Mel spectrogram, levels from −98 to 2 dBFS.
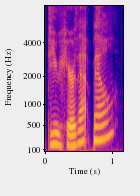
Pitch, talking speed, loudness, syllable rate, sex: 215 Hz, 255 wpm, -16 LUFS, 5.1 syllables/s, female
